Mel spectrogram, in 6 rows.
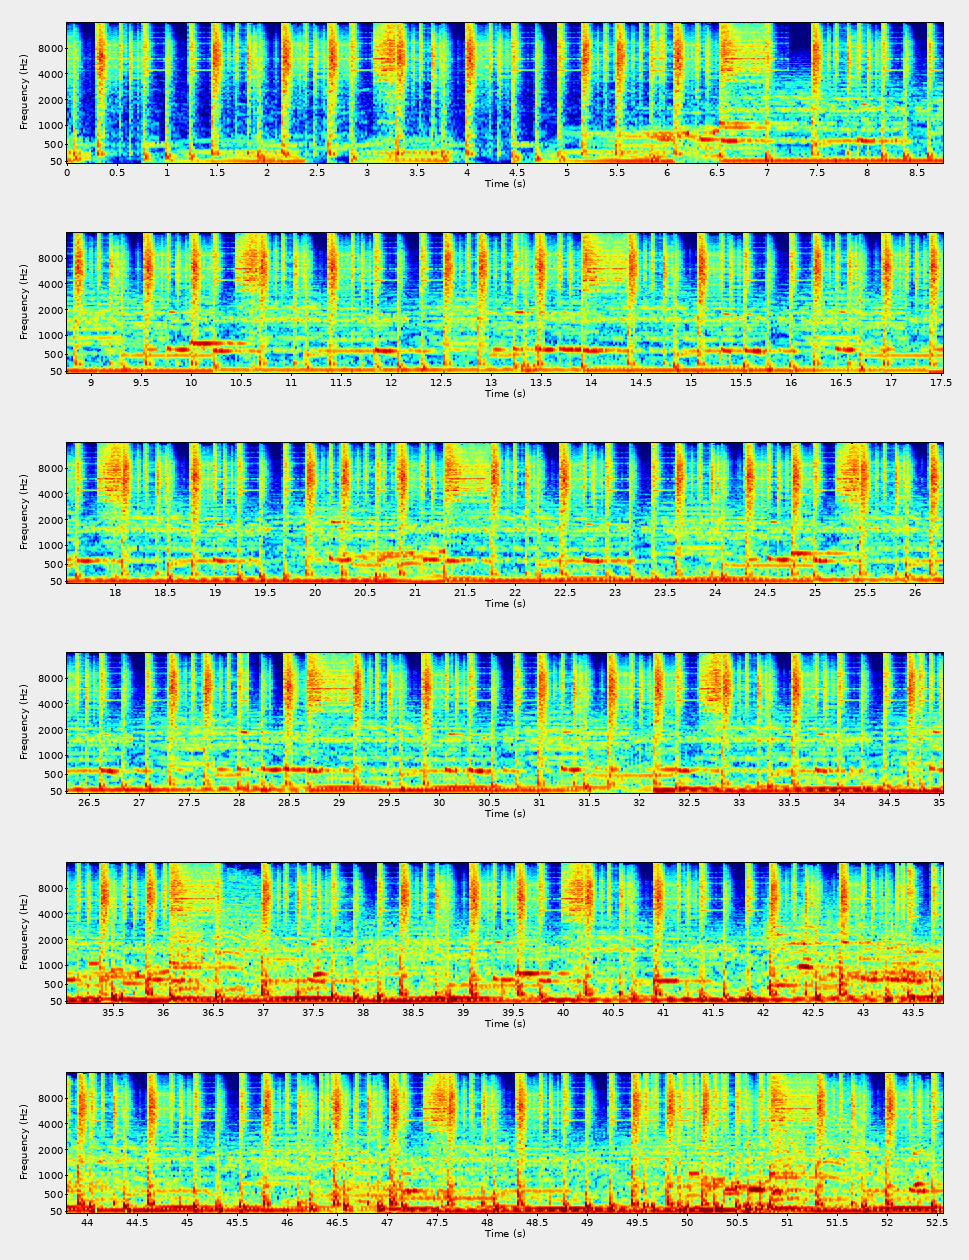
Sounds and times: Music: 0:00.0 - 0:52.5.

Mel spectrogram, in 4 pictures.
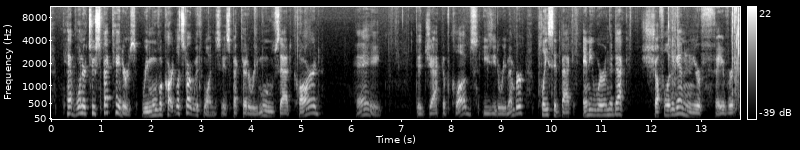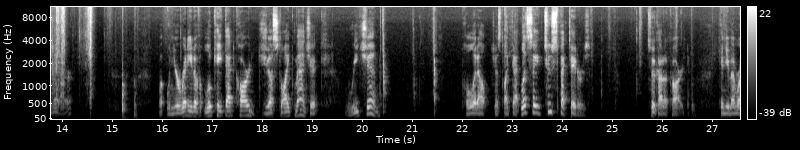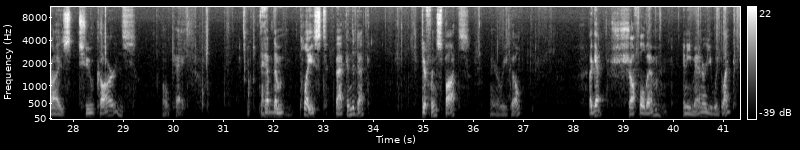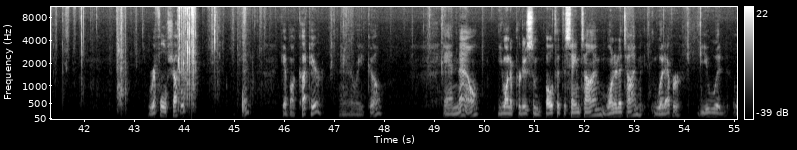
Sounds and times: Speech: 0:00.3 - 0:05.5, 0:06.1 - 0:06.7, 0:07.3 - 0:14.2, 0:15.9 - 0:20.4, 0:22.0 - 0:24.6, 0:25.7 - 0:26.6, 0:27.2 - 0:30.4, 0:31.7 - 0:34.0, 0:35.0 - 0:37.0, 0:38.3 - 0:41.3, 0:43.3 - 0:44.2, 0:45.2 - 0:48.0, 0:49.2 - 0:55.0.

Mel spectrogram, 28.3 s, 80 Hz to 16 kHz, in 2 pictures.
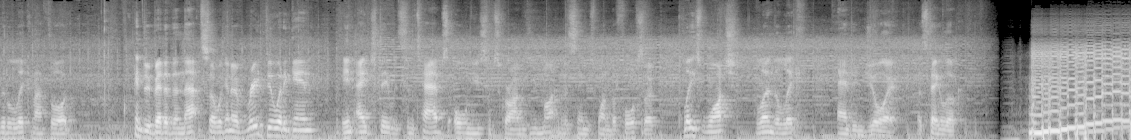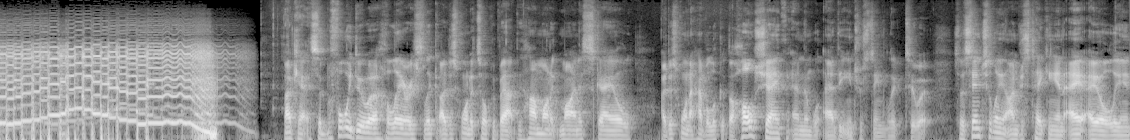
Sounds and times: Speech: 0:00.0 - 0:01.0, 0:01.6 - 0:12.1, 0:17.7 - 0:28.2.

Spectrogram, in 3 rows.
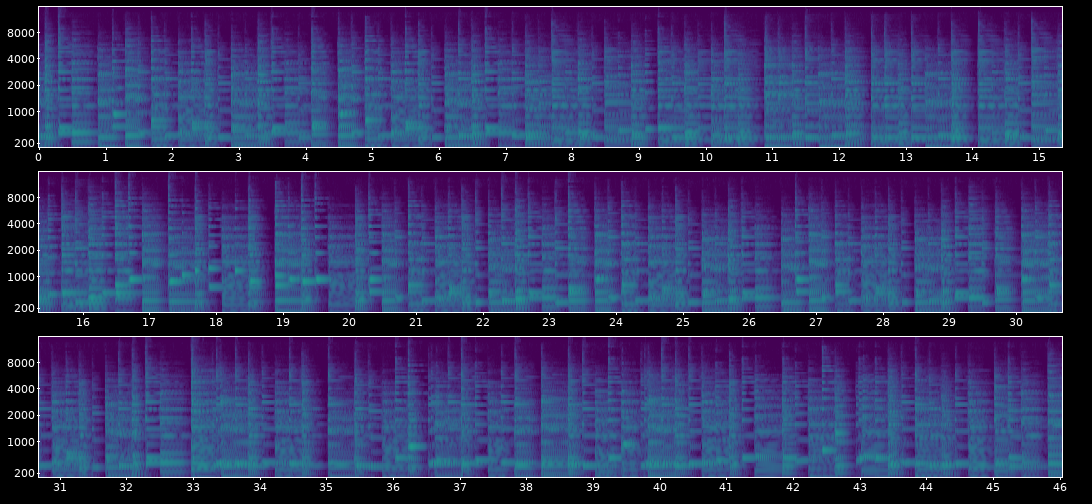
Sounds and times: Video game music: 0:00.0 - 0:46.0.

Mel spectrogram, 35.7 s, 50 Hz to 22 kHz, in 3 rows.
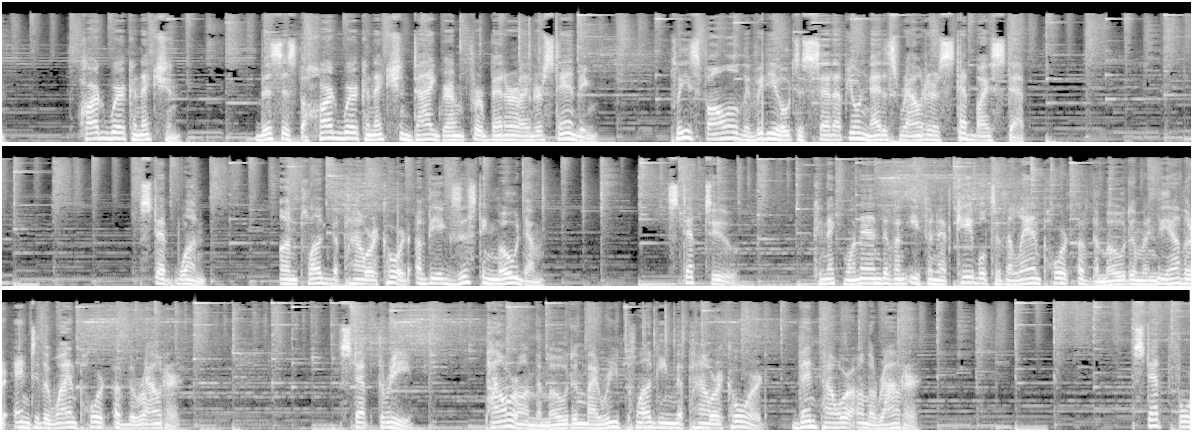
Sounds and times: Music: 0:00.0 - 0:35.6
Speech: 0:00.8 - 0:01.9, 0:02.6 - 0:06.0, 0:06.7 - 0:10.3, 0:13.3 - 0:14.0, 0:14.7 - 0:17.4, 0:18.6 - 0:19.4, 0:20.0 - 0:25.6, 0:27.2 - 0:33.0, 0:35.1 - 0:35.6.

